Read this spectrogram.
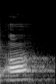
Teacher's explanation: द्वि मात्रिक में हमने लिया इसका बड़ा भाई आ तो इस आ को बोलने में ऐ से दुगना समय लगेगा क्योंकि इसको थोड़ा लंबा खींचना पड़ेगा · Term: द्वि मात्रिक स्वर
